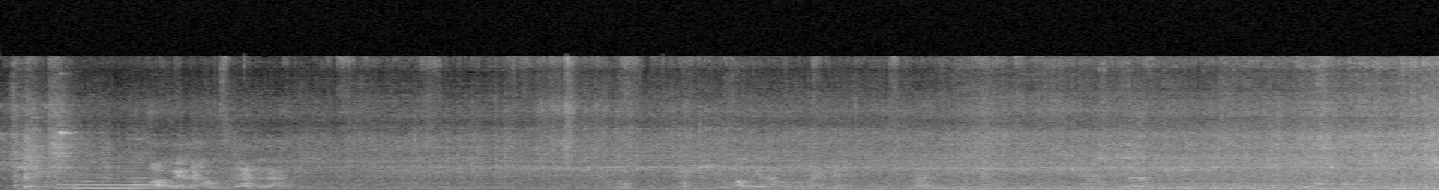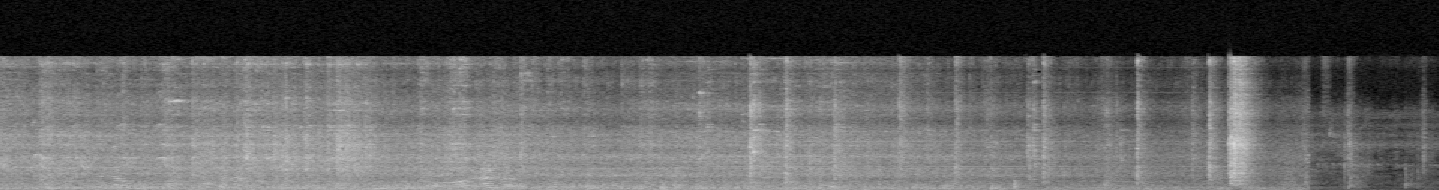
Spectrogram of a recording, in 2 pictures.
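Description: A passenger train rolls past on the rails, wheels clattering.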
